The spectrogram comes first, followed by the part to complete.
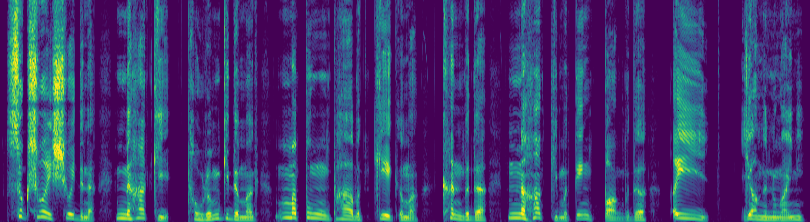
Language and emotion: Manipuri, disgusted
